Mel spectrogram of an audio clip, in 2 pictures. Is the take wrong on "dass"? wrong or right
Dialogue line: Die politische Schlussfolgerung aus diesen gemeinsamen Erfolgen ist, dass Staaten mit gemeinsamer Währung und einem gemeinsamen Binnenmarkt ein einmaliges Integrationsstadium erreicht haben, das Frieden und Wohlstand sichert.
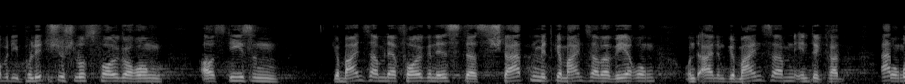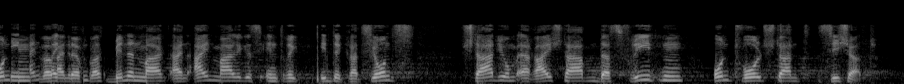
right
